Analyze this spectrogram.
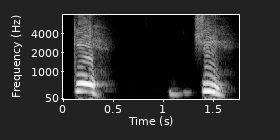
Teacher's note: back of the tongue is pressed against an intermediate area the hard and the soft area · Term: velar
